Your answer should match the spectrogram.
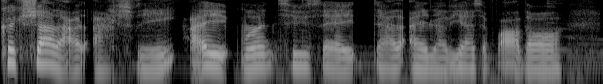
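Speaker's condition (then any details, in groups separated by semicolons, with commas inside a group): Down syndrome; congenital, present from birth, recognized at birth, confirmed by doctors soon after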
